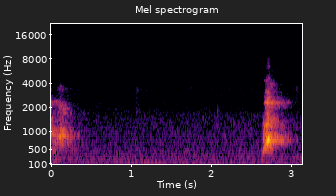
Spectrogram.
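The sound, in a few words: dog barking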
